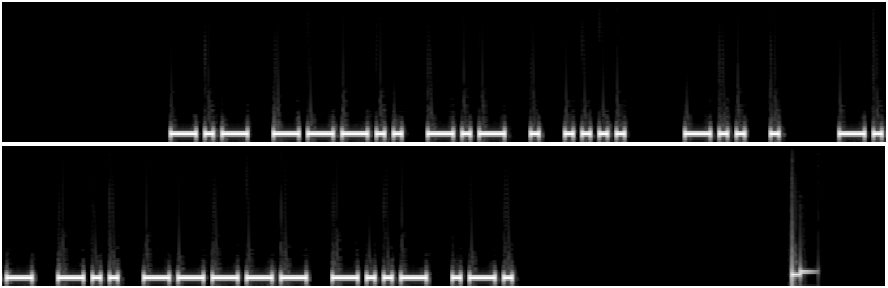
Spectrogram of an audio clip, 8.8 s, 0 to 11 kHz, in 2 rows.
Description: Morse code, heard as a keyed tone, about 28 wpm, 700 Hz. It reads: K8KEH DE KD0XR
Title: USA Callsign DE Callsign - 5 Characters - 28wpm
